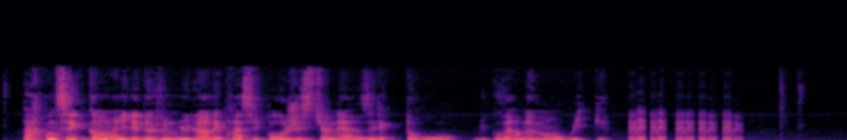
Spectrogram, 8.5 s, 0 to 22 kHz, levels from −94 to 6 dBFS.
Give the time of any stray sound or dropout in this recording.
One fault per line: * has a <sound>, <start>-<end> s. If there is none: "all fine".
* has a laugh, 6.3-7.4 s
